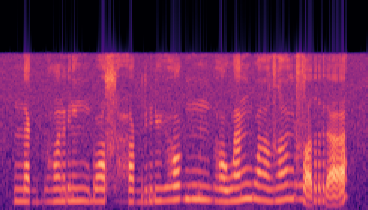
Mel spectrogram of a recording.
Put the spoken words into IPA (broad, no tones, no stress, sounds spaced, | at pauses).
n a ɡ bʱ ɔ̃ r ĩ ŋ b ɒ sˤ h ɒ ɡ r y ɦ ɔ ɡ ŋ͡m ĩ ŋ ɦ ɔ w ã ŋ w ã zˤ ã ɡ zˤ a̰ r a̰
